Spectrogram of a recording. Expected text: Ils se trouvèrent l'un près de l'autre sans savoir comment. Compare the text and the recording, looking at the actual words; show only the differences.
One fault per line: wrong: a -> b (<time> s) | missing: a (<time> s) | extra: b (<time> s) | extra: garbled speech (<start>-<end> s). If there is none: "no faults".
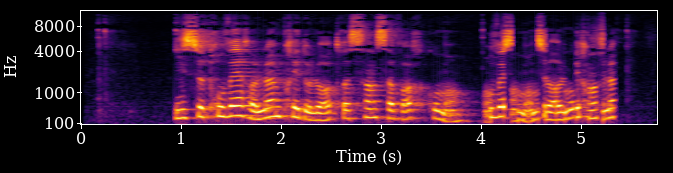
extra: garbled speech (4.0-5.3 s)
